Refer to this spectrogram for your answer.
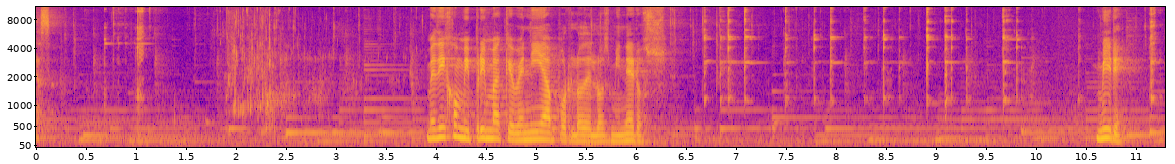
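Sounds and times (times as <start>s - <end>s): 
speech: 0.0s - 0.8s, 3.9s - 6.4s, 10.6s - 11.0s
cups clinking together: 0.0s - 2.7s, 6.4s - 11.2s
coffee pouring: 1.8s - 3.9s, 6.6s - 11.2s.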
